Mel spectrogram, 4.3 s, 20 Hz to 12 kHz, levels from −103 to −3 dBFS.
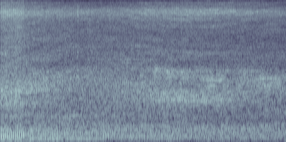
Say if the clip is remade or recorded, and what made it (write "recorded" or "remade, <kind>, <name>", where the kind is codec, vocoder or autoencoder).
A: recorded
